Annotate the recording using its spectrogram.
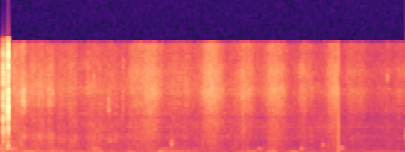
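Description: Low steady rumble of wind on the microphone under faint, indistinct talk, with a sharp click right at the start and another about three and a half seconds in.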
